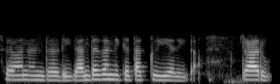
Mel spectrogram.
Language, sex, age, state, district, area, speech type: Telugu, female, 30-45, Telangana, Warangal, rural, conversation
